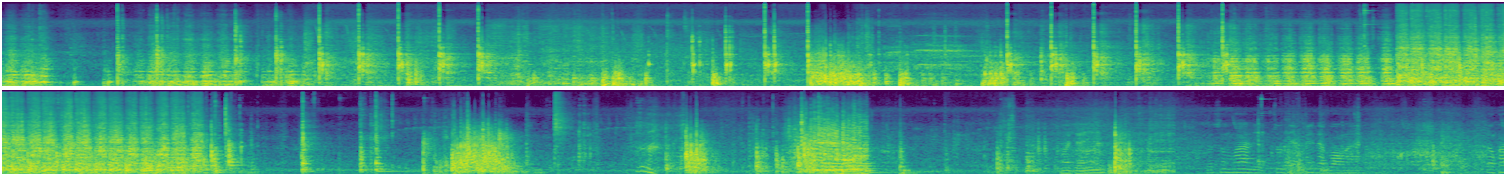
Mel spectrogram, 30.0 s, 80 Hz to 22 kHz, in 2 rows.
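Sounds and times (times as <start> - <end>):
rasping on wood: 0.0 - 6.0, 11.8 - 17.2
hand tool scraping wood: 0.0 - 7.4, 9.8 - 17.5, 22.5 - 24.0, 24.9 - 26.8, 27.8 - 30.0.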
